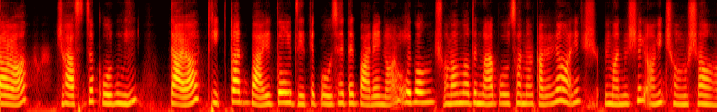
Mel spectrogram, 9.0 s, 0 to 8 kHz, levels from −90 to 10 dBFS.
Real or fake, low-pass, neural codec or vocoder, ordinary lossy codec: fake; none; codec, 16 kHz, 0.5 kbps, FreqCodec, larger model; none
